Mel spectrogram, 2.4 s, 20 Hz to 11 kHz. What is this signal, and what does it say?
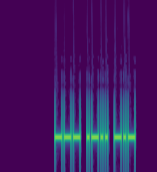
Morse code, heard as a keyed tone, about 36 wpm, 700 Hz. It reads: OLK
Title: Multi-letter Phonemes Quick Fire 35wpm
